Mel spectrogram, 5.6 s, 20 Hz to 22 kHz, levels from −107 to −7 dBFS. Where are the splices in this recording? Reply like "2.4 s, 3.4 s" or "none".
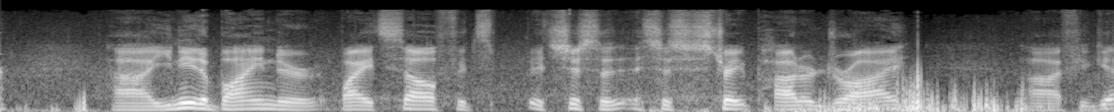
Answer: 2.9 s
